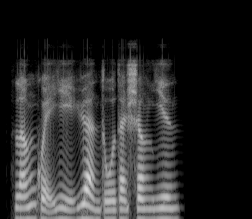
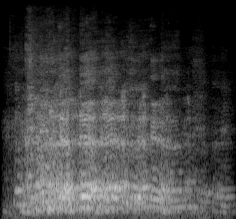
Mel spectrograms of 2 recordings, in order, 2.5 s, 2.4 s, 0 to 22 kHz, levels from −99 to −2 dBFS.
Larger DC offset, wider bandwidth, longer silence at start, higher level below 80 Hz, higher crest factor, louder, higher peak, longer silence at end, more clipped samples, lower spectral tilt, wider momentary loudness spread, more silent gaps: first, 0.5% vs under 0.1%; second, 10 kHz vs 15.5 kHz; about the same, 0.05 s vs 0.15 s; about the same, -62 dBFS vs -66 dBFS; about the same, 20 dB vs 16 dB; about the same, -29 LUFS vs -30 LUFS; first, -10 dBFS vs -16 dBFS; first, 0.7 s vs 0.05 s; neither; about the same, -4.5 dB/octave vs -5.5 dB/octave; second, 7 LU vs 18 LU; neither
